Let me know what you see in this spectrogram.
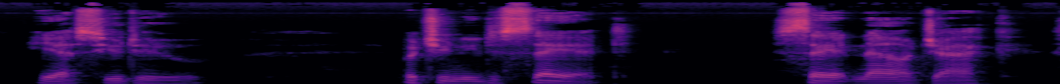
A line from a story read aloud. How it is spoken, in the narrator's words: said Knorr very softly, very smoothly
